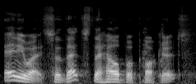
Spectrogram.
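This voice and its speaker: A man's voice: medium pitch, big pitch swings, a little fast, mellow, slightly rough. A man hosting a casual hobby livestream, chatting in an easy conversational way. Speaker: livestream host.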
